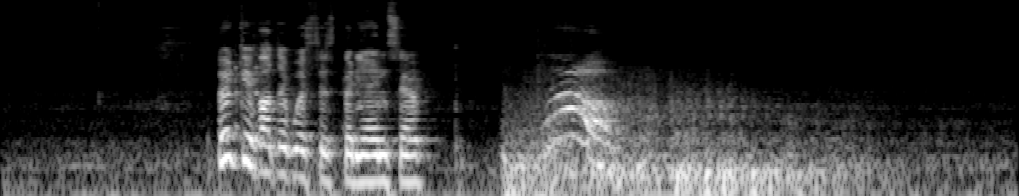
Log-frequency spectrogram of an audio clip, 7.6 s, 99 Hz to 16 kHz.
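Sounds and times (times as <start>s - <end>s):
speech: 1.6s - 3.4s
deep thunder rumbling in a thunderstorm: 3.8s - 7.6s.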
